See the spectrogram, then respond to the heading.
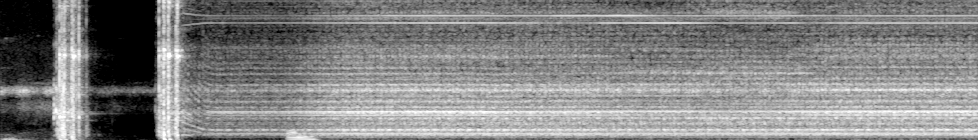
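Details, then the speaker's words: Suzuki Multicab alternator after replacing the cracked inner/rear bearing and greasing the outer bearing: after a couple of clicks it spins up to a steady, even hum with no grinding or rumble; the noise is gone. "so wala na siyang ingay no So okay yung ginawa natin nawala yung ingay"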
